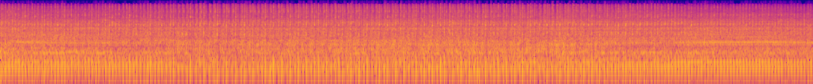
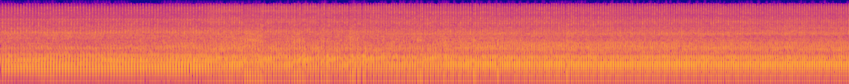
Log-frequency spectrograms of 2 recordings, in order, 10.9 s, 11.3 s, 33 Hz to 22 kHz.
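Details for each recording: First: NOMA 8hp snowblower single-cylinder engine with the plugged gas line blown clear, warmed up for an oil change: an even, fast chatter at steady speed with no surging or dying out. It runs okay. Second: NOMA 8hp snowblower, Tecumseh-type single-cylinder, cleaned carb refitted: rough idle with speed surging up and down, governor hunting; bottom mixture screw turned fully in, carb mixture needs tuning.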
